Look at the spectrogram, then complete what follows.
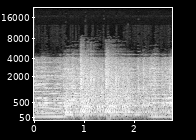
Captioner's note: firing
